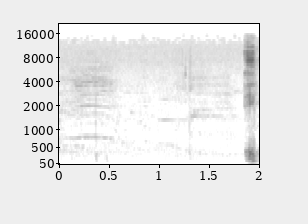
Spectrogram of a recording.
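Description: A near-silent pause in a man's speech, with a faint, short wavering call in the first half second; his voice comes back loudly just before the end.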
